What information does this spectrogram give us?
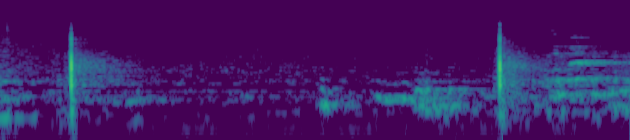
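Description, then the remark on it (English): Two sharp, isolated keystrokes on a keyboard several seconds apart, a very slow hunt-and-peck typing rhythm, with a faint low murmur in the background between them. “Here's my way of typing.”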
